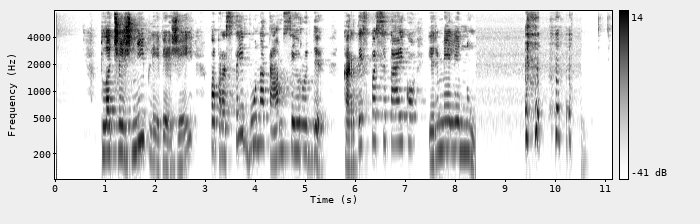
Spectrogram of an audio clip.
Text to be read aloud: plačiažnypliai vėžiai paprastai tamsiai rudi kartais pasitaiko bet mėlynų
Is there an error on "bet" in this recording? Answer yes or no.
yes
